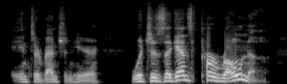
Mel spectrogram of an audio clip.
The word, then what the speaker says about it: Perona: In a moment when Zoro said, "If we would have lost with without like intervention here," which is against Perona. Peronas, whose name rhymes with Nona, um tried to use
